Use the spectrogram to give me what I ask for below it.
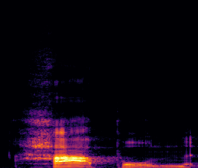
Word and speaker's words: hapon: Hapon. In this case, you don't pronounce the H.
